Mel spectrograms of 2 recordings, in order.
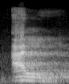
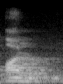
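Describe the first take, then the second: First: The vowel is an open 'a' sound. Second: The vowel is a rounded 'o' sound. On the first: The speaker calls it right. "alif itu terbuka mulut" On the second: The speaker calls it wrong. "Jadi bukan ol"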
